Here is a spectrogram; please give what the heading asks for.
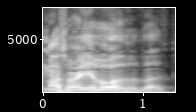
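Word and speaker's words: Movsar Evloev: Mazavar Evlov.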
